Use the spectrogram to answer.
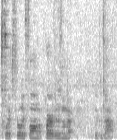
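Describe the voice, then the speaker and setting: A woman chats through her home cooking vlog, telling viewers about each dish as she serves it. The room is echoey, with clear background noise around her. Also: lowish voice, level tone, quick pace, recorded from a distance. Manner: chatty, narrates the food to viewers. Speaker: cooking channel host. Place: home kitchen and dining table.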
